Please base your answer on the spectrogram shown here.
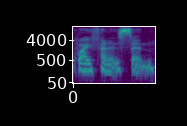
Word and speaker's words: guaifenesin: was a Jedi master the next syllable is Fen like the fender on a car I which is the schw e sound or the short e sound like the e in the middle of the word elephant I and sin like the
